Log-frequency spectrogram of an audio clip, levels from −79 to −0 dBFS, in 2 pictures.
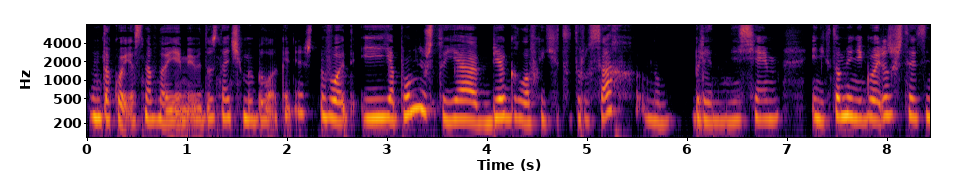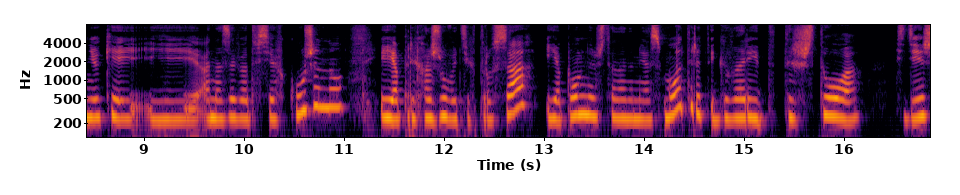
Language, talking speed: Russian, 205 wpm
